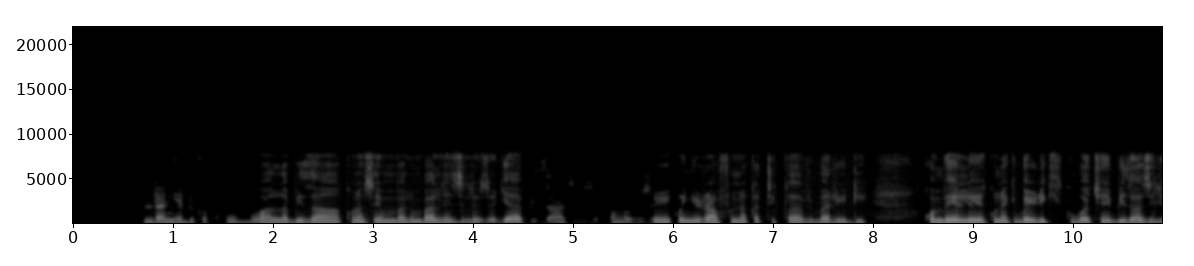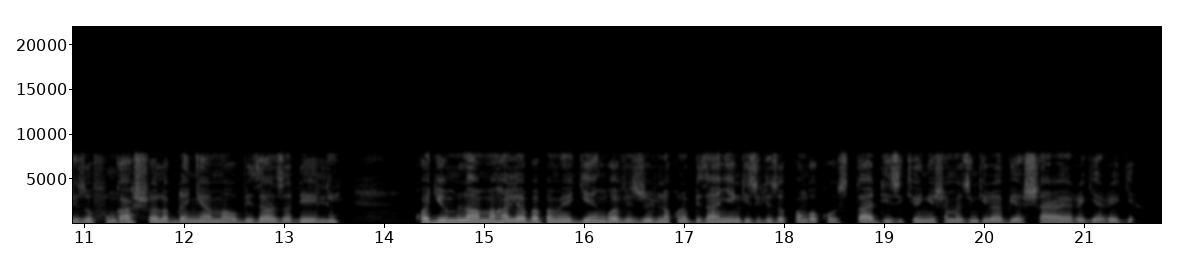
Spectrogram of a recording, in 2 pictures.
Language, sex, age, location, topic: Swahili, female, 18-24, Nairobi, finance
